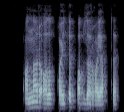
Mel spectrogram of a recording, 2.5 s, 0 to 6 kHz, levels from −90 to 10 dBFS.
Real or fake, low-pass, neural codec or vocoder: real; 5.4 kHz; none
